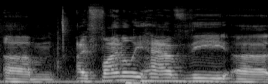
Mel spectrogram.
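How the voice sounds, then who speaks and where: Over noticeable background noise and audible room echo, a man talks at a fairly high pitch with ordinary pitch variation. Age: 30s. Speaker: FPV drone YouTuber and livestreamer. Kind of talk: casual livestream Q&A and unboxing. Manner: casual, filler-heavy with many ums and uhs.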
